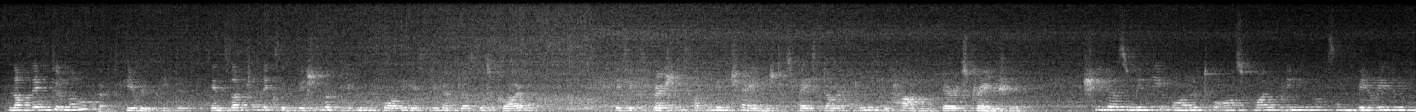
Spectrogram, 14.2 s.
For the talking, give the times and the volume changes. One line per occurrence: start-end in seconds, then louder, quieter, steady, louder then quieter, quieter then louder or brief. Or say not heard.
0.0-14.1 steady.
